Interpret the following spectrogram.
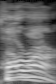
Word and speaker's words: horror: Horror. Horror story. Two syllables. Horror.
